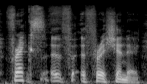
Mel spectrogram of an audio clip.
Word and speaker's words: Freixenet: And see, I would have got confused by that label because I always thought, how do you pronounce it? – Freixenet. – Freixenet. Okay.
